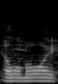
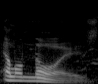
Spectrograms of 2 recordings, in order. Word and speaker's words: Illinois: stations in Tennessee Kentucky Illinois and Indiana you notice I said Illinois ladies and gentlemen it's not Illinois's 30s is silent and then we had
